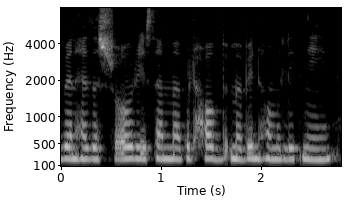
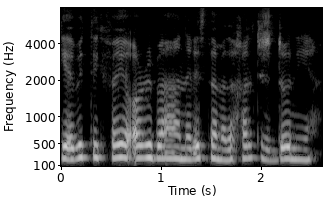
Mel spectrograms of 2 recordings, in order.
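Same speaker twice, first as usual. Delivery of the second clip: ordinary delivery, nothing marked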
